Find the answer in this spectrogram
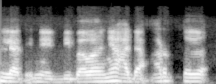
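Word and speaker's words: artı: Ya, ini cara bacanya, lihat ini. Di bawahnya ada arte, eksi, carpe, sama bolu.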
